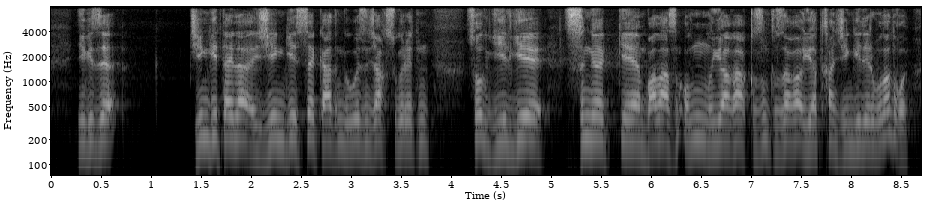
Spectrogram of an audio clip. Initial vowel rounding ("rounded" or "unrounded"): unrounded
